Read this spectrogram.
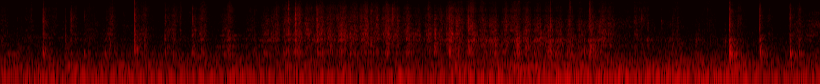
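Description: A cloth rubs and wipes against skin close by.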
